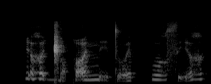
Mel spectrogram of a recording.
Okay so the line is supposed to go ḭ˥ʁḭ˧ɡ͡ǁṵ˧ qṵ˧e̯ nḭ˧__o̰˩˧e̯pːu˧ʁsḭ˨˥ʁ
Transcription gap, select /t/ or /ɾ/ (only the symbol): t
